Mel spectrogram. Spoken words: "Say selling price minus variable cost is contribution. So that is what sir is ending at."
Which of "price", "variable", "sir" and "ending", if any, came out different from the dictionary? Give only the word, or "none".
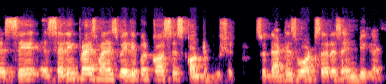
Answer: variable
